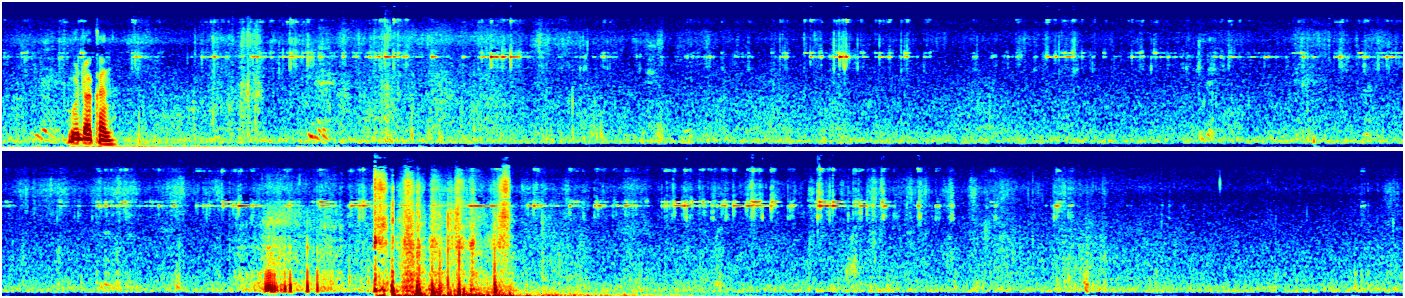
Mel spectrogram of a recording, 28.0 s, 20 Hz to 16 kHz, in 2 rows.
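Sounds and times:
faint high ringing: 0.0 - 25.9
camera handling rustling and bumping: 16.9 - 20.8.

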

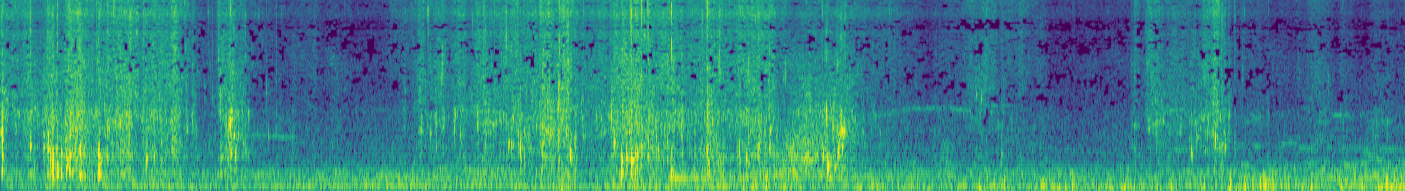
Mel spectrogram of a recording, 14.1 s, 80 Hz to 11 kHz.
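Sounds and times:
water sloshing and dribbling: 0.0 - 2.9, 4.0 - 9.0, 11.3 - 12.7.

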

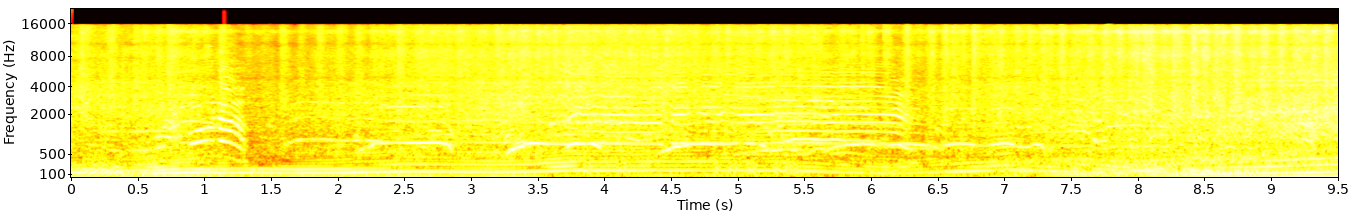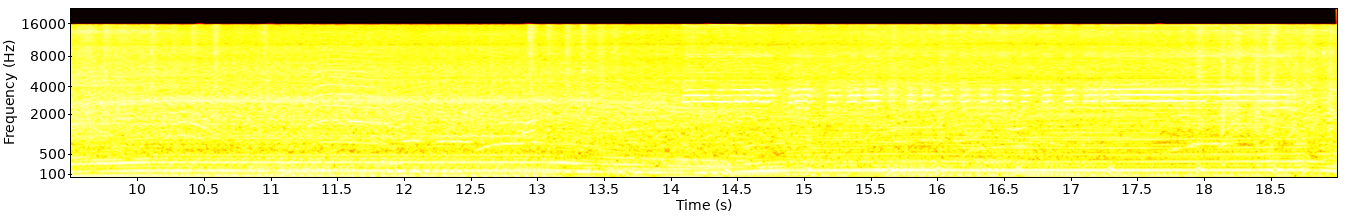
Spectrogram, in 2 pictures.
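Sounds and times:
vehicle engine revving: 0.0 - 19.0.

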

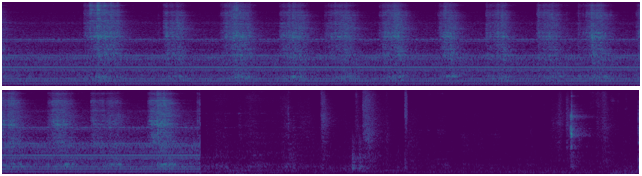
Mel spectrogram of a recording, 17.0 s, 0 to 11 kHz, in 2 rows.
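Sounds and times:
lathe humming: 0.0 - 11.2
thread chaser rasping scrape: 1.0 - 11.2.

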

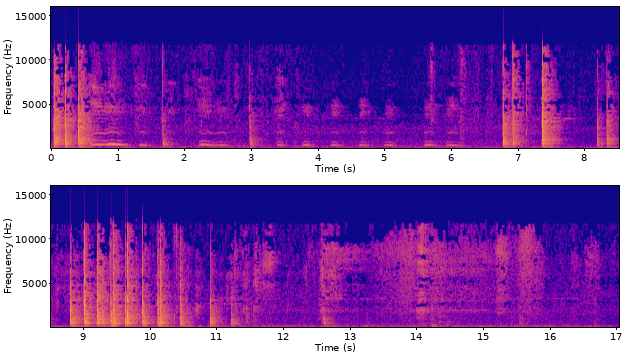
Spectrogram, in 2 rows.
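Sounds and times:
soft hooting voice: 2.2 - 6.4.

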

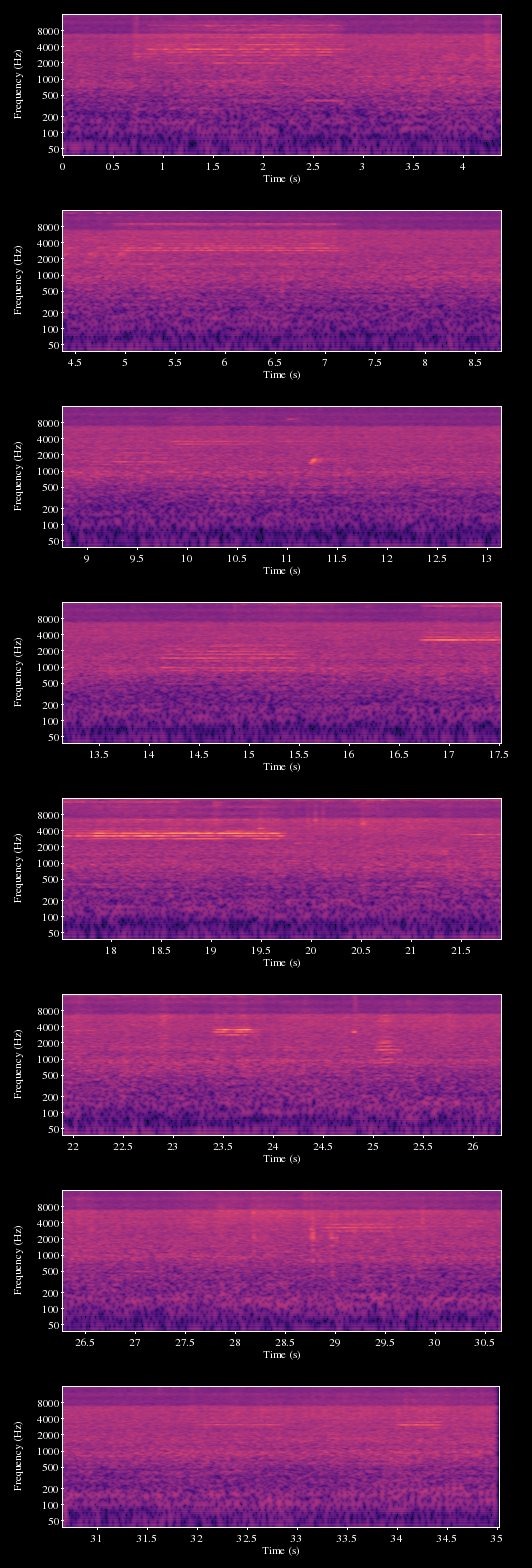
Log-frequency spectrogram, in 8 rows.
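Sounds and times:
road traffic: 0.0 - 35.0.

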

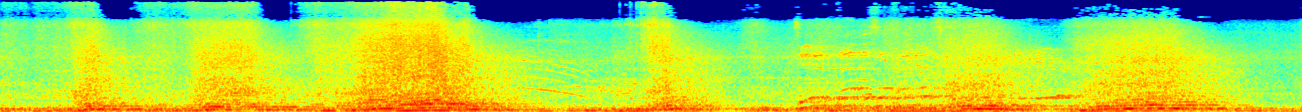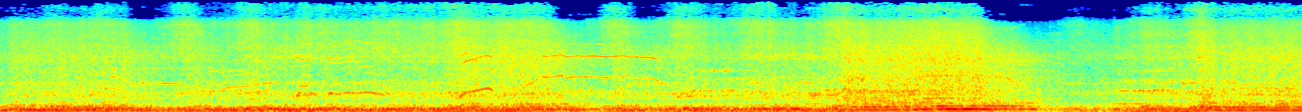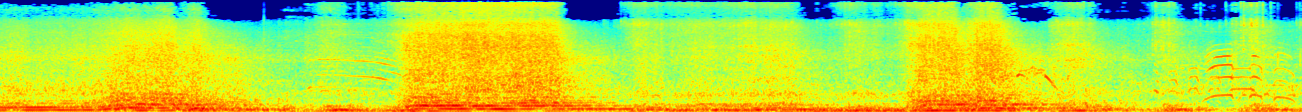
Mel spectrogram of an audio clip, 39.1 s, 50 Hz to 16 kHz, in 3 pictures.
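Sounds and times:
monster truck engine revving: 0.0 - 39.0.

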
